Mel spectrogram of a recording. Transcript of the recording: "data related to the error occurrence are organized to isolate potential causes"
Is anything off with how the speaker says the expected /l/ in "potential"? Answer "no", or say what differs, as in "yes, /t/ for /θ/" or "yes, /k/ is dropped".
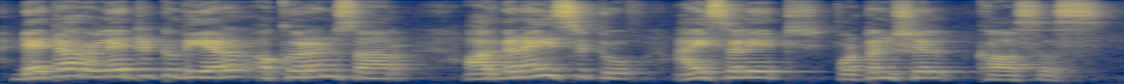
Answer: no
